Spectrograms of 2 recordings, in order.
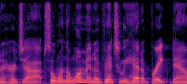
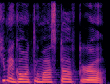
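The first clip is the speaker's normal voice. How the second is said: voicing Dex; 12 semitones higher than usual. Dex confronting Deb, voiced.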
